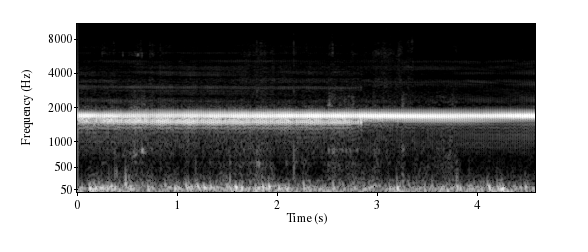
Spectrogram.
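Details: Noisy mating toads at Guildwood waterfront: one unbroken, even, high-pitched trill runs through the whole stretch, with low background rumble beneath it.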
